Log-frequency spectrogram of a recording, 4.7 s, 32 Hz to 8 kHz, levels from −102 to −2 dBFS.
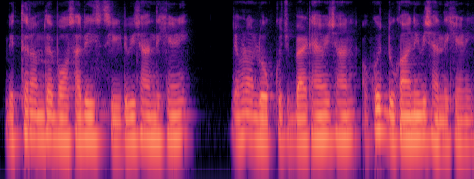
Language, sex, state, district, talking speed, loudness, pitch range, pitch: Hindi, male, Uttarakhand, Tehri Garhwal, 265 wpm, -33 LUFS, 105-115 Hz, 110 Hz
